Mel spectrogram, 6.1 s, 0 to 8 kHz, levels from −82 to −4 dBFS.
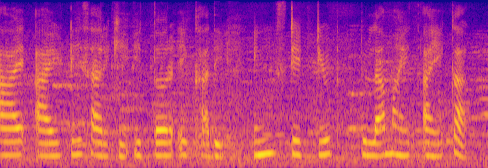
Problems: continuous background conversations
